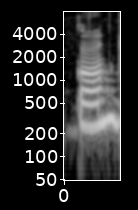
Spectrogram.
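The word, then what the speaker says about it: calm: पुर सुकून हो जाओ कम डन कम डॉन इसमें एल साइलेंट हो जाएगा तो इसको हम पढ़ेंगे काम काम डान इसको संभालो हैंडल दिस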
